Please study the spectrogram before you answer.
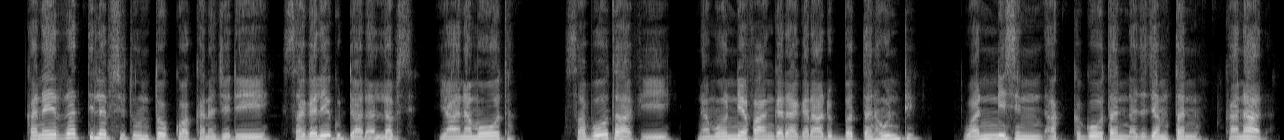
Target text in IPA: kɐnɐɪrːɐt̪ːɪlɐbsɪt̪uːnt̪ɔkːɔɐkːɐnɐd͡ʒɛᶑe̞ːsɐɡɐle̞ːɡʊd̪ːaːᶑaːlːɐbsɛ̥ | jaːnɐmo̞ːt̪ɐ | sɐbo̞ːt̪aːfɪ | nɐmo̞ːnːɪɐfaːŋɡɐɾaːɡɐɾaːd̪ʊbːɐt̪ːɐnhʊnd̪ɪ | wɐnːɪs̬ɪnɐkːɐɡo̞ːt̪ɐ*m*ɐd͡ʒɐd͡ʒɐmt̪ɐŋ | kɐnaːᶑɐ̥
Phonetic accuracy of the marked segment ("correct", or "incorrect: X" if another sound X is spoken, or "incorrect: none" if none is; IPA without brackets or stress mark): incorrect: n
